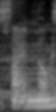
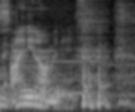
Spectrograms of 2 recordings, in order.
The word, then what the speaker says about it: Sine Nomine: I think that's how he probably would have pronounced it. Sine Nomine. Sine Nomine.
